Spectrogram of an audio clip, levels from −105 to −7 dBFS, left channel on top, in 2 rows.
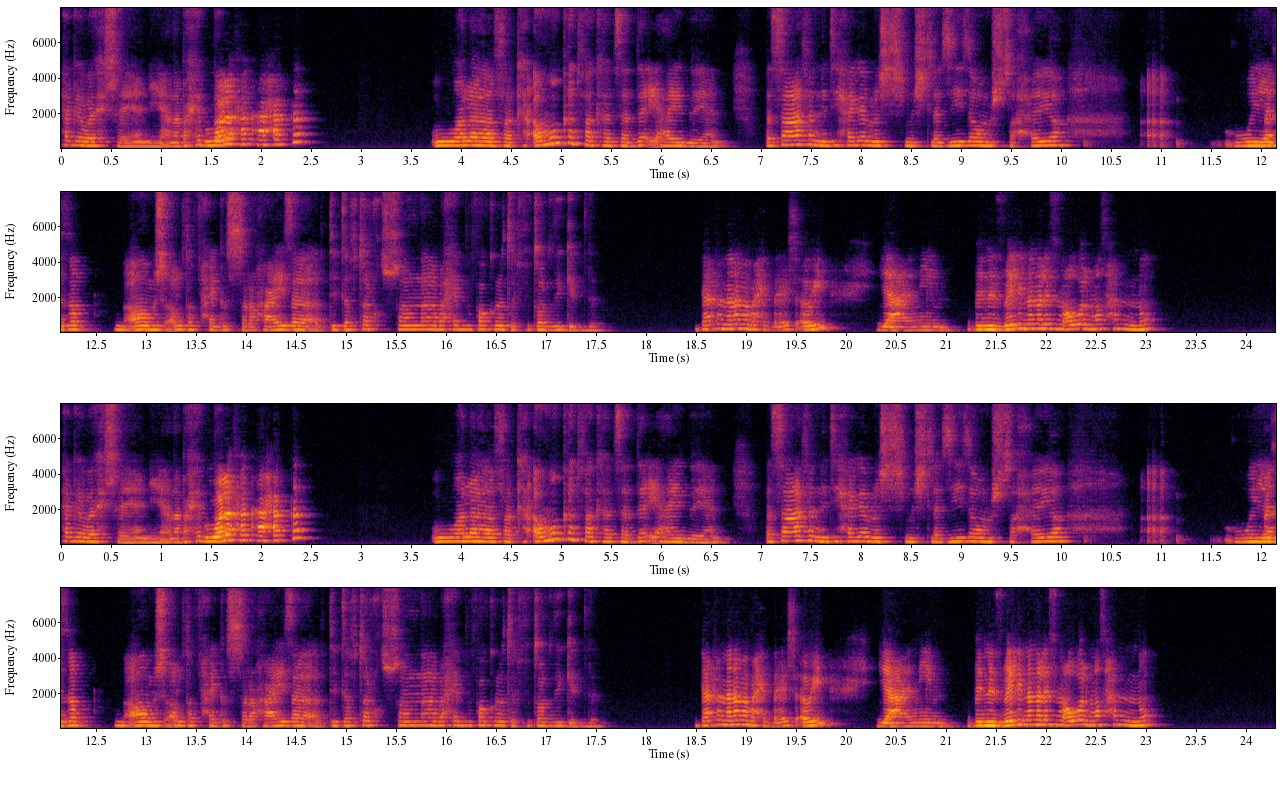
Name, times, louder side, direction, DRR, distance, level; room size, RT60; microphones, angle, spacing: voice 1, 0.0-1.6 3.7-6.7 7.0-10.5 11.6-12.2 12.7-17.6, left 1 dB, 10° left, 0.4 m, -35 dB
voice 2, 1.4-2.4 12.0-12.3 18.6-23.0, right 3 dB, 85° right, 0.6 m, -31 dB
2.8 x 2.0 x 3.3 m
head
